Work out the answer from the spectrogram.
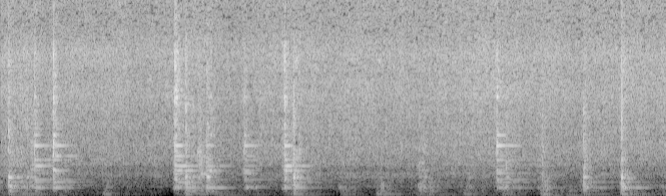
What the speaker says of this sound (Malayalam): നല്ല രീതിയിൽ വൃത്തിക്ക് വഴറ്റിയെടുക്കുക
